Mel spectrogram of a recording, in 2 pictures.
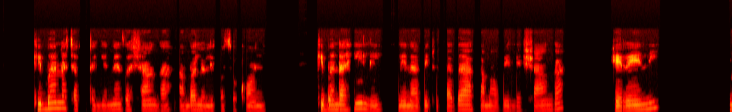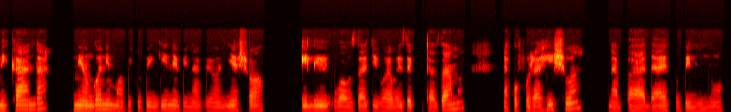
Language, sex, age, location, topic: Swahili, female, 25-35, Kisumu, finance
